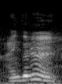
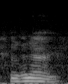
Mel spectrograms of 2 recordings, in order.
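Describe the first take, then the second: First: Loud excited blurt of gonna. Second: Said in the usual way. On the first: Real, not acted. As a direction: burst out with I'm gonna. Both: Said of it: "Sorry, I'm excited".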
